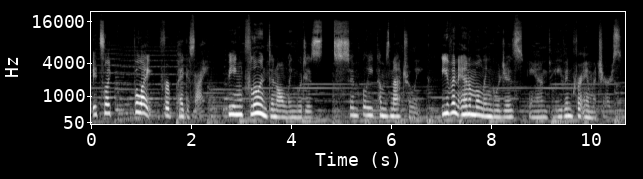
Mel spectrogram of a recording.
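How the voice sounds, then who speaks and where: A woman's voice: mid-range voice, measured pace, darkish tone, faint music behind, natural voice. A woman playing a proud, guarded young female unicorn in a scripted audio drama, speaking with formal, precise wording. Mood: explaining, subdued.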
